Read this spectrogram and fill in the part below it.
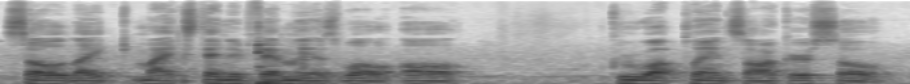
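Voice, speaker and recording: A man's voice: lowish voice, level tone, normal speed, darkish tone, a little hiss or hum. A man, casually telling his story as an interview guest. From Ottawa, Canada. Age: 20s. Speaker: podcast guest, soccer player.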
